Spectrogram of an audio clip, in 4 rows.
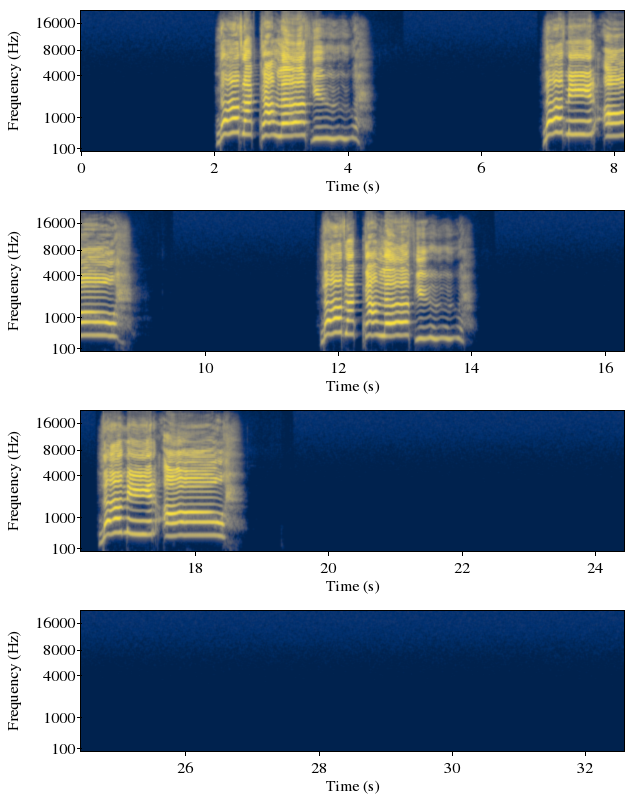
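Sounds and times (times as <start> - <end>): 
female vocal chorus response melody: 2.0 - 4.3, 7.0 - 8.8, 11.8 - 14.0, 16.6 - 18.6.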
